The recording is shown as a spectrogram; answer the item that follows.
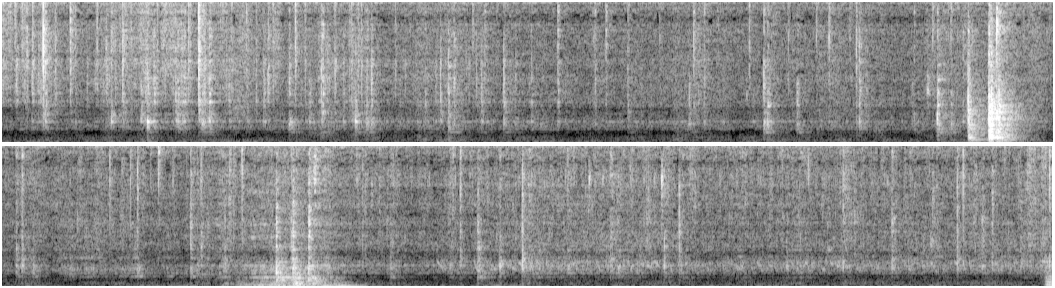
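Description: Sausage with small holes pricked in it goes into a hot pan, giving one sharp burst of sizzle followed by a second softer wash of frying a moment later, over a low quiet background.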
